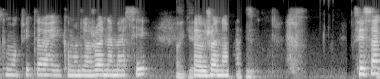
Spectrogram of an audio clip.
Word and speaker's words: Masse: C'est Massé, mais l'accent a disparu. Ok. Fait que ça s'écrit bien Mass, mais ça se prononce Massé.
